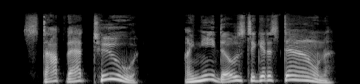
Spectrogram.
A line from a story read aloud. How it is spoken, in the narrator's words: Soria yelled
